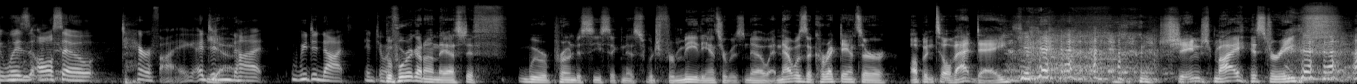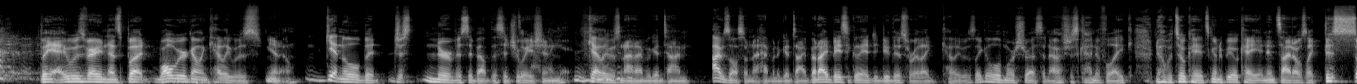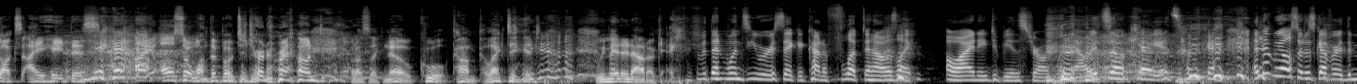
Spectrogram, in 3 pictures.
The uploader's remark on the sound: LIVE in Melbourne! With the cleanest live show audio we've ever had.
